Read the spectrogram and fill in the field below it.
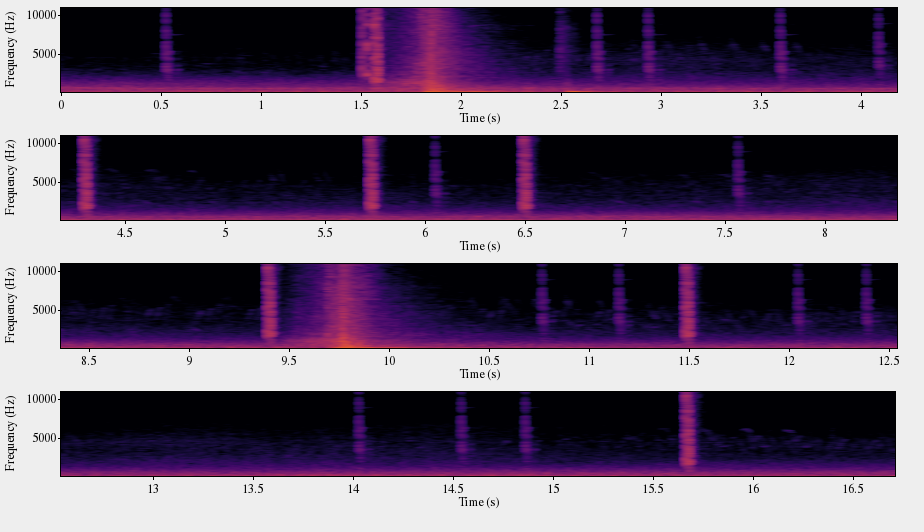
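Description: Soft clicks of a game menu sound now and then.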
